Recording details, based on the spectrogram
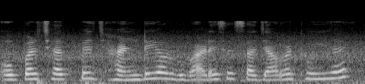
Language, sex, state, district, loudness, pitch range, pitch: Hindi, female, Uttar Pradesh, Lucknow, -17 LUFS, 220-260 Hz, 240 Hz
